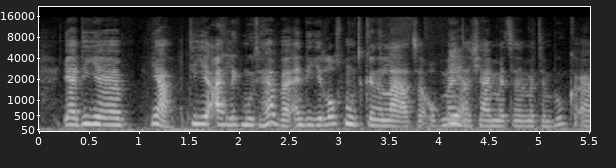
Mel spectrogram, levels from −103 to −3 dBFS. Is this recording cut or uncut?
uncut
